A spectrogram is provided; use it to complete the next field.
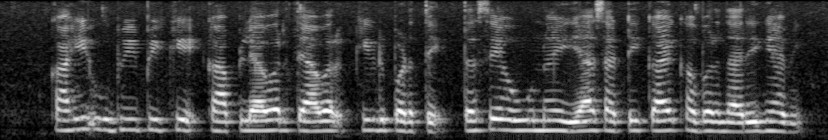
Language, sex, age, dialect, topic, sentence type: Marathi, female, 25-30, Northern Konkan, agriculture, question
